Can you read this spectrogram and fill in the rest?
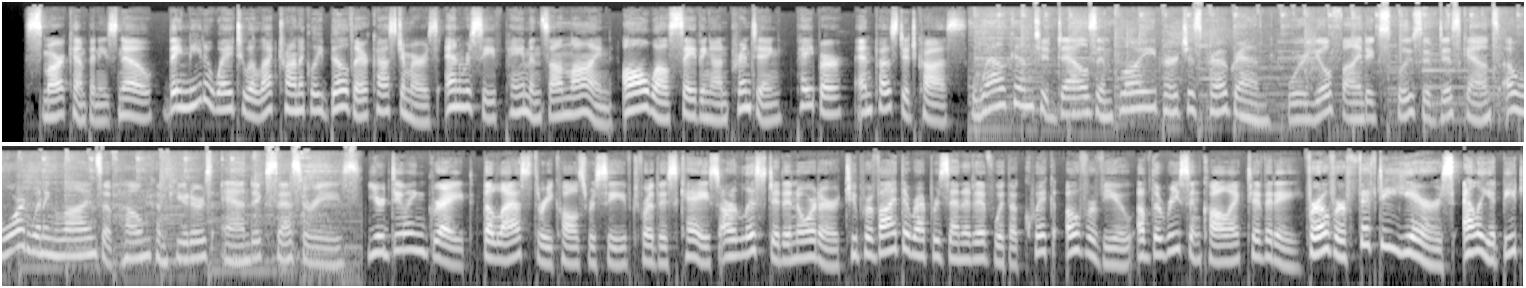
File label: E Learning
